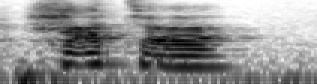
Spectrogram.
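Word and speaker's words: Hattaavah: So when you see, there's a word we'll see when we look at this section in a minute, but Hata-Ava. All right, there's a place name, and it's pronounced Hata, so pronounce the two consonants together, Hata, put a little break there, and then Ava, Hata Ava.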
